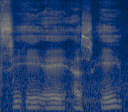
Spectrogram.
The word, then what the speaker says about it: Suess: Last name is should be spelled C E A S E which is pronounced cease.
